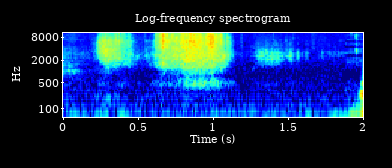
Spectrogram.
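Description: A person's breathy exhale like a sigh, in two puffs of air. The second puff, about half a second in, is longer and louder.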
